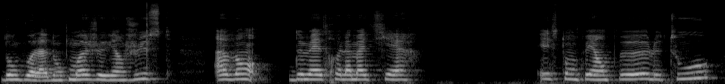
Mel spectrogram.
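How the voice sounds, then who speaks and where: Woman, beauty vlogger, casual and friendly, hesitant fillers, somewhat high voice. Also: level tone, takes it slowly, a little mellow. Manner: chatty, talks to viewers like friends. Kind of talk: casual makeup tutorial.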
